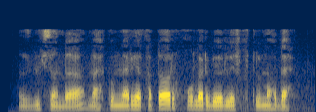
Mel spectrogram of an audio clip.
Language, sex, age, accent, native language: Uzbek, male, 12-17, Samarqand, Uzbek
